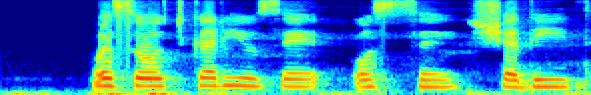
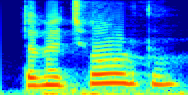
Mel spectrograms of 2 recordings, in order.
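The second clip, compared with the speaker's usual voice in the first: laughing; 6 semitones higher, faster than usual. A narrator's reading. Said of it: "وہ ہنس رہا تھا".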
